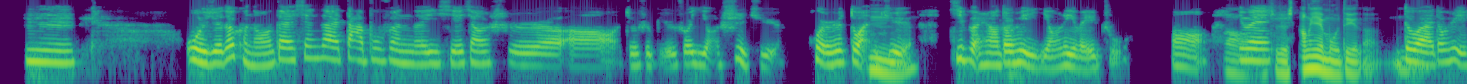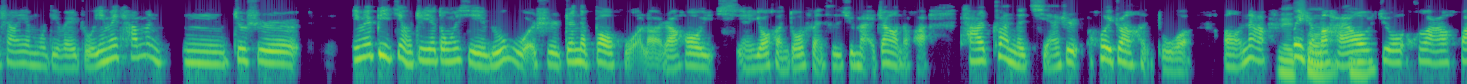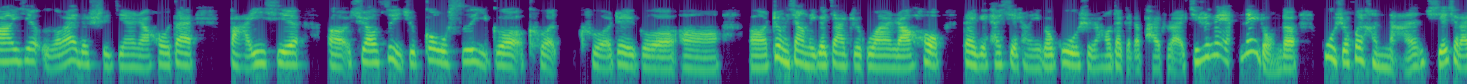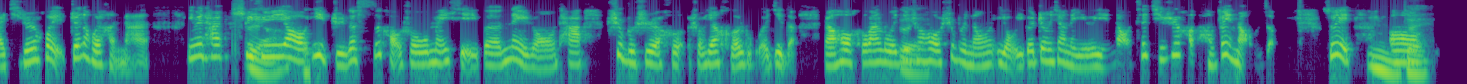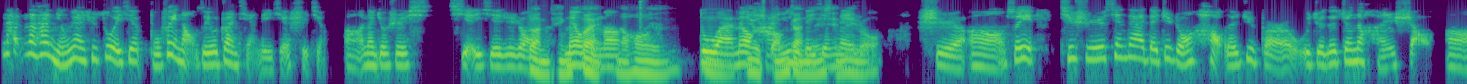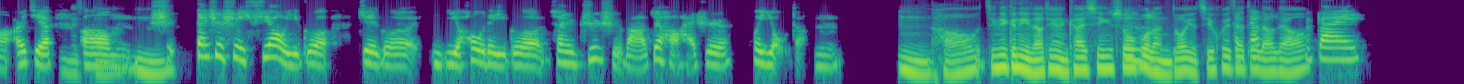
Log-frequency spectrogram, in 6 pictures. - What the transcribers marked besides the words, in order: tsk
- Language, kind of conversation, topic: Chinese, podcast, 青少年从媒体中学到的价值观可靠吗？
